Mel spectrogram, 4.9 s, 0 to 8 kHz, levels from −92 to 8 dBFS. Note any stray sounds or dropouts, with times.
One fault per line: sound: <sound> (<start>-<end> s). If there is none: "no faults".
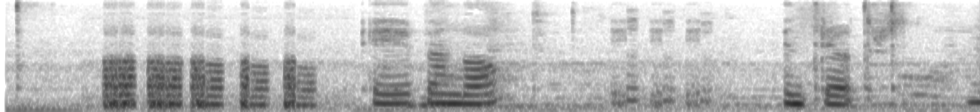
sound: laugh (0.5-1.6 s)
sound: laugh (3.0-3.6 s)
